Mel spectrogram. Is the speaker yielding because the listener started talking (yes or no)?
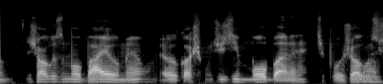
no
